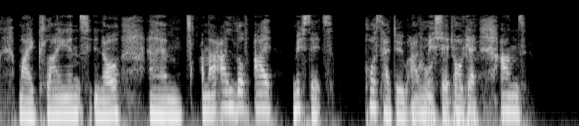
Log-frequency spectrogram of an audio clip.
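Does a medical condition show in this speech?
Yes: aphasia; brain injury from congenital AVM, airlifted to Cork hospital, surgery, spasticity in arm and leg; transferred to hospital in Tulnery, ongoing recovery, support from Acquired Brain Injury Ireland; relearned talking at Cork hospital, word-finding difficulty, hesitant, breaks off, needs time.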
